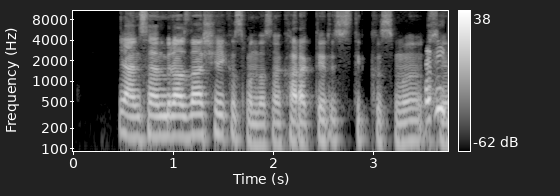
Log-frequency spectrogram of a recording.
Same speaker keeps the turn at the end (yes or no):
no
